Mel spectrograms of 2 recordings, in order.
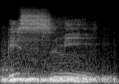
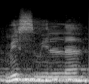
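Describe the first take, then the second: First: The first sound is a firm, pressed, clear b. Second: The first sound is soft and blurred toward m. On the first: The speaker calls it right. "Harusnya bismi. Jelaskan baknya" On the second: The speaker calls it wrong. "Tercampur dengan mim"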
